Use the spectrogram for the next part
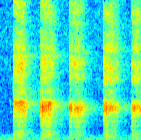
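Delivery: K as a repeated voiceless click, no vowel; isolated K sound. Shown as a demonstration. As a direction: repeat just the soft consonant sound of K. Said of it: "tu entends le k".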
